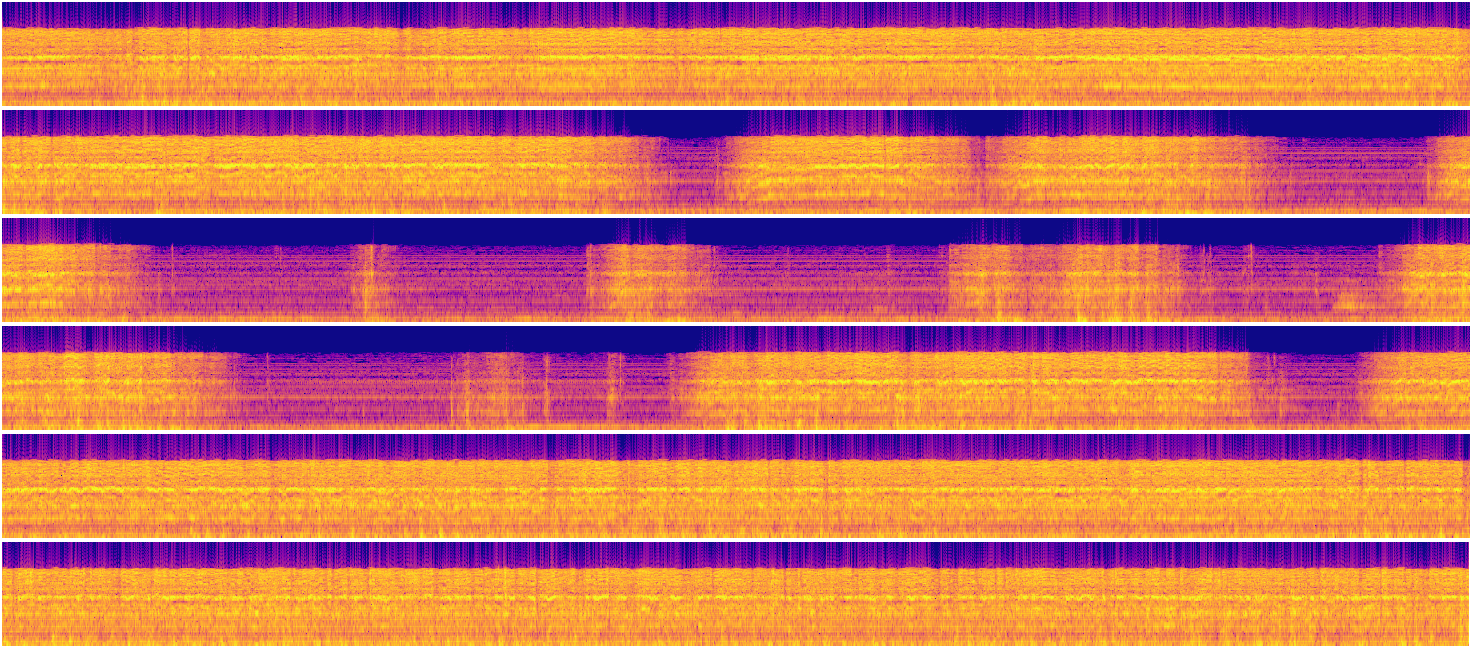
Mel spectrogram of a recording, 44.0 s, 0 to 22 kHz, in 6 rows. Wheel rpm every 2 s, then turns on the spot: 190, 220, 220, 210, 220, 100, 110, 40, 0, 20, 30, 90, 30, 190, 120, 200, 220, 210, 220, 220, 220, 220.
22-24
